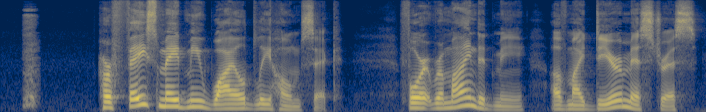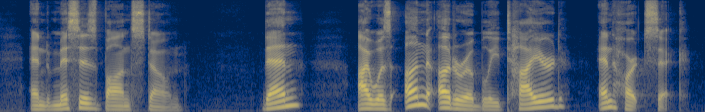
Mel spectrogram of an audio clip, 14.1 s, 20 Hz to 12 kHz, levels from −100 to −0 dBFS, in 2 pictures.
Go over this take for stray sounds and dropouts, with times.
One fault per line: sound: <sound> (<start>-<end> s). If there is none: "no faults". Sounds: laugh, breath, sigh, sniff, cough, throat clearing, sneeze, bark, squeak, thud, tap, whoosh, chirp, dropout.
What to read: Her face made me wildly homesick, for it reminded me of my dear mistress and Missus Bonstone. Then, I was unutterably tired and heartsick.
sound: sniff (0.2-0.4 s)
